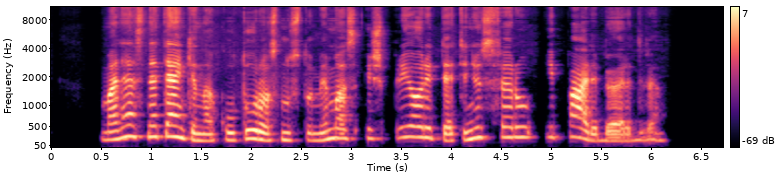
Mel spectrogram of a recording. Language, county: Lithuanian, Kaunas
